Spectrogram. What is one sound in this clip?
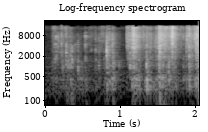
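A spatula scrapes and stirs inside a silicone bowl.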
